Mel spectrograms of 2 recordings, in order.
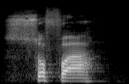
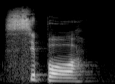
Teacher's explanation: repare que a sílaba tônica é a última e é terminada de fato em a café repare que a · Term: oxítona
